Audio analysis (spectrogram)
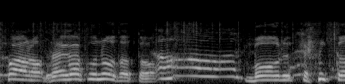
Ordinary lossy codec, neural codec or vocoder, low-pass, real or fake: none; codec, 16 kHz, 8 kbps, FunCodec, trained on Chinese and English, 25 frames a second; none; fake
